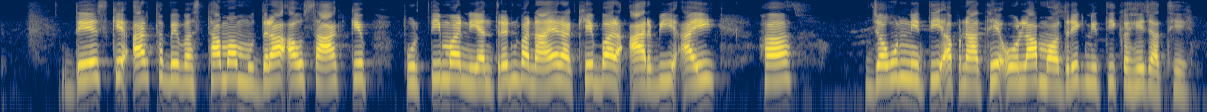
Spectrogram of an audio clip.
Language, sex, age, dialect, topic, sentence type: Chhattisgarhi, female, 41-45, Eastern, banking, statement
